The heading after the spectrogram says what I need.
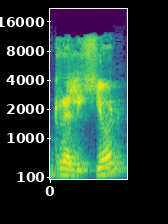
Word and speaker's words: religión: De nuevo, religión y religion se escriben igual.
